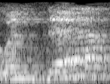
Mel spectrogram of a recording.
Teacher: والدار الآخرة، والدار، ما تقولش والدار، والدار. طب احنا فخرنا الدال ليه؟ عشان بعدها الراء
